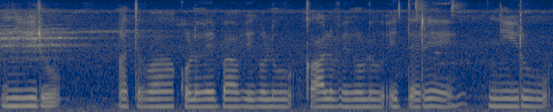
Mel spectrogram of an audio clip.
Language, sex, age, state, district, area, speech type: Kannada, female, 18-30, Karnataka, Tumkur, urban, spontaneous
